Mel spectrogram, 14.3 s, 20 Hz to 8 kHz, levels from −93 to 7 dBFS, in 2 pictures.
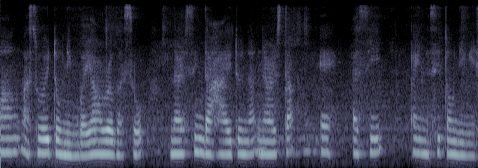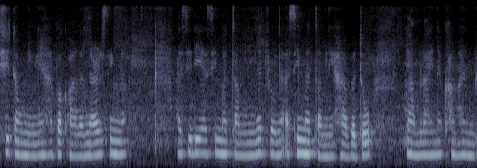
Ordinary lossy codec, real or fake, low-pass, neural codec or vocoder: none; real; 7.2 kHz; none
